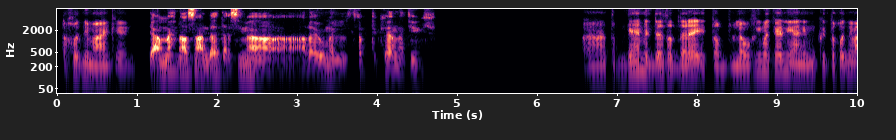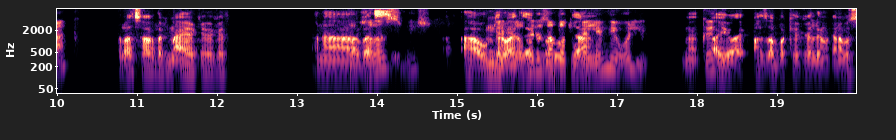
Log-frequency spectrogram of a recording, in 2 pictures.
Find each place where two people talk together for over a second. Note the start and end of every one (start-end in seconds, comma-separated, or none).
15.4-16.7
